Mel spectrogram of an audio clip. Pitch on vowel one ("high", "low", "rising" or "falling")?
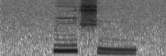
high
